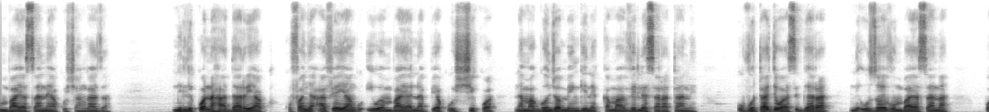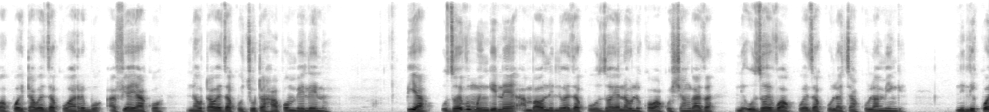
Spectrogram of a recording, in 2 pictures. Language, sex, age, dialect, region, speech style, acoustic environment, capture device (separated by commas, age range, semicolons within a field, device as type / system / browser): Swahili, male, 25-34, Kenya - Mombasa, Kenya, relaxed, silence, mobile / Linux / Chrome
